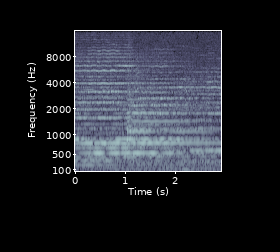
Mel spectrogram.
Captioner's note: church bell ringing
